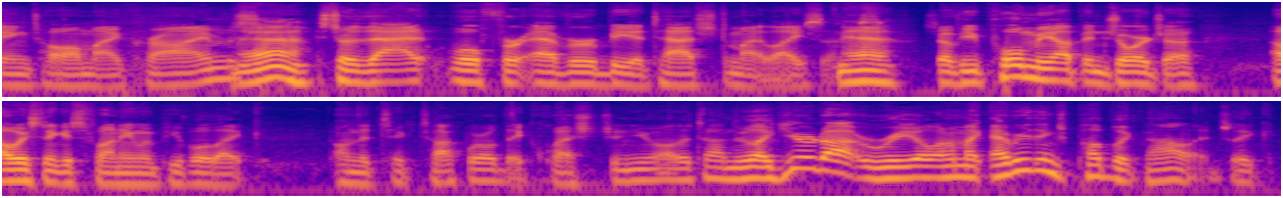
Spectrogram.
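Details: Adult man speaking; Normal conversational speech.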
